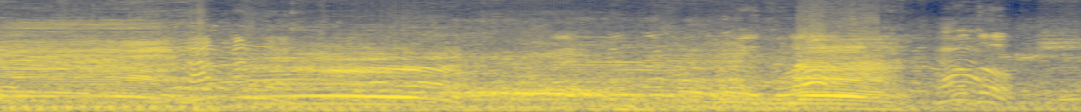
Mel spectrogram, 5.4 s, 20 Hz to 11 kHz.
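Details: Sahiwal bull calves at a market where a Dhaka farmer buys stock, 22/9/2025. Several drawn-out, arching moos overlap one another, with men bargaining nearby.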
